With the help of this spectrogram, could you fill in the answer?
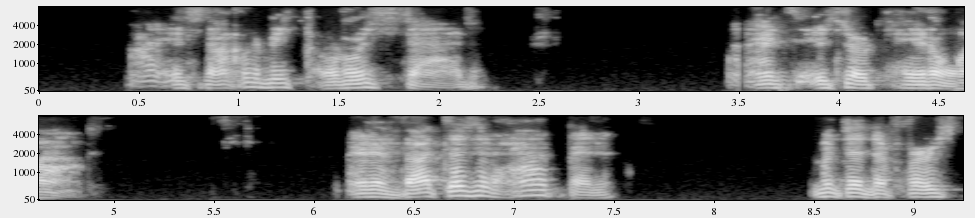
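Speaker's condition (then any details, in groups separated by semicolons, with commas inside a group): Muscular dystrophy; congenital, wheelchair user, back surgery at 14 followed by near-fatal pneumonia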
